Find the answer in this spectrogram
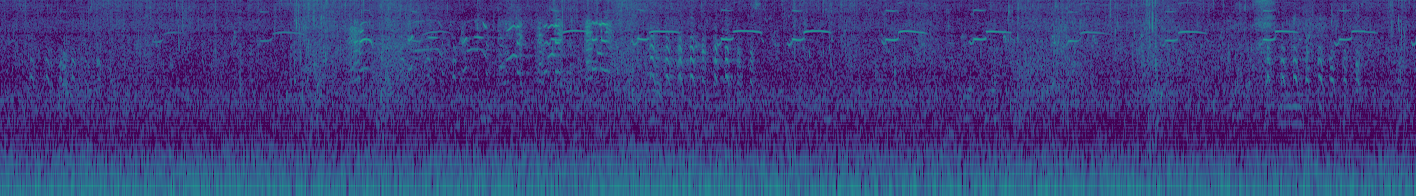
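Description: Birds chirping: a flurry of mixed high calls about four seconds in, then one short high note repeated about one and a half times a second, over a steady low rumble.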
